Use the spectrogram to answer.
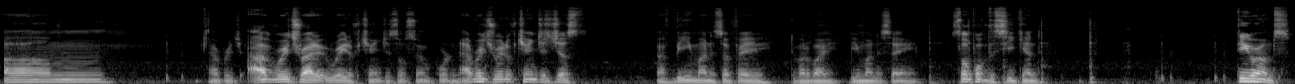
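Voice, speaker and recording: A man's voice: low voice, normal speed, pauses often, darkish tone. A tired young man running a livestreamed exam review, talking offhand and answering chat between explanations. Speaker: student tutor.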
